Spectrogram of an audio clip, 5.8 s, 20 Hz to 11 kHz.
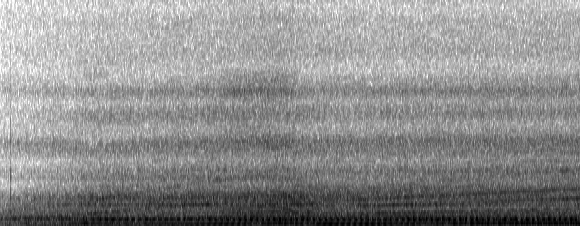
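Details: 2005 Volvo XC90 2.5T AWD, microphones beneath the car, pulling away from a stop: steady gear whine over the engine climbing in pitch, appearing near 2000 rpm as 2nd gear engages; cause not confirmed.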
